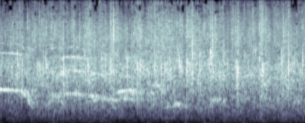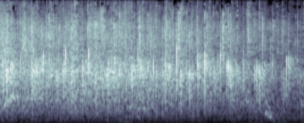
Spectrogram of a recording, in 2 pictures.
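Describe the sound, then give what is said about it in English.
A crowd claps steadily and loudly for about nine seconds after a song about Kettering Town FC, a dense patter of hands with a few voices or whoops rising faintly above it before it eases slightly at the end. “Applause deserved, I wrote that song myself.”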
